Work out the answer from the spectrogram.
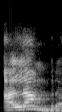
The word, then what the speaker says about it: Alhambra: Alhambra, ¿está bien? La H no tiene sonido, la L entre vocal y vocal forma sílaba con la segunda, correcto.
